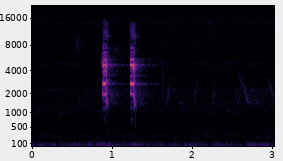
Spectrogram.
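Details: A pair of rough, squawking notes from a White-naped jay, spaced about a third of a second apart, with faint soft chirps and a low hum behind.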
